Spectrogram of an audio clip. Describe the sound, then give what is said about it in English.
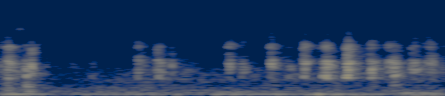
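Rapid, uneven clicking of keys on a mechanical keyboard, sharp clacks in quick bursts with a brief pause, moderately loud with a low hum underneath. “Man, that keyboard's really clicky there.”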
